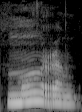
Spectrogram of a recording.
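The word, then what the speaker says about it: мұрын: И вот теперь такое глухое «о». Не «у», а «о». Морран, морран, морран.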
